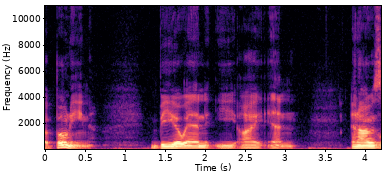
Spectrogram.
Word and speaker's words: Bonine: And so there is this medicine I used to take for motion sickness called Bonein, B-O-N-E-I-N. And I was like, hey, it's pronounced exactly the same as boning, Boning.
